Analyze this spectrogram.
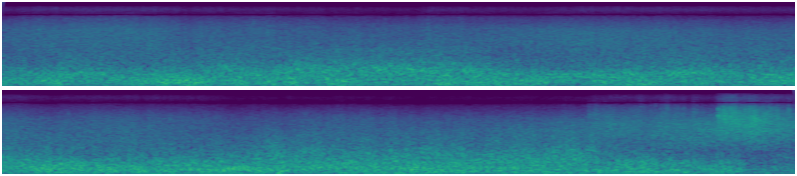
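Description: Wind buffeting the microphone over surf washing on a steep shingle beach, a steady rushing noise with low rumble, and a brief sharper hiss near the end.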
